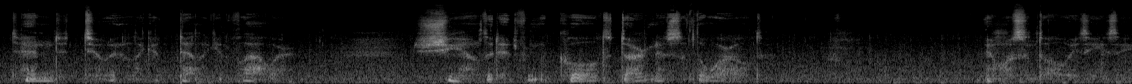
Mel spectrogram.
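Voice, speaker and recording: A man voicing a lonely, gently eerie shadow creature in an ASMR roleplay, in a breathy, hushed whisper with poetic, lingering phrasing. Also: fairly high pitch. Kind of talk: soft-spoken ASMR roleplay monologue.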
